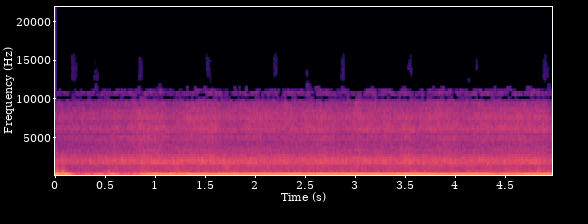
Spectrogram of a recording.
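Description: Jet ski engine running at speed, a steady low drone, with wind and water spray rushing past. The drone dips briefly at the start and holds steady from about a second in.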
